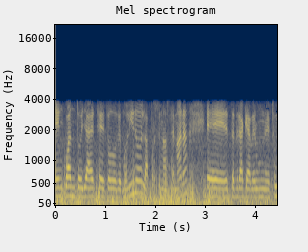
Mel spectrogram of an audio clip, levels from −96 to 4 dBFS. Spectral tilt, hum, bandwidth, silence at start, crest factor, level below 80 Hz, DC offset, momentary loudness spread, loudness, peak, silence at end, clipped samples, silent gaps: -11 dB/octave; none; 4 kHz; 0 s; 14 dB; -22 dBFS; under 0.1%; 4 LU; -16 LUFS; 0 dBFS; 0 s; under 0.1%; none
